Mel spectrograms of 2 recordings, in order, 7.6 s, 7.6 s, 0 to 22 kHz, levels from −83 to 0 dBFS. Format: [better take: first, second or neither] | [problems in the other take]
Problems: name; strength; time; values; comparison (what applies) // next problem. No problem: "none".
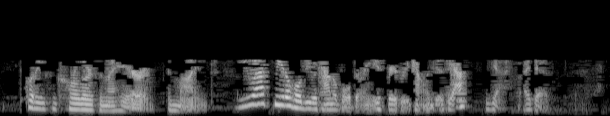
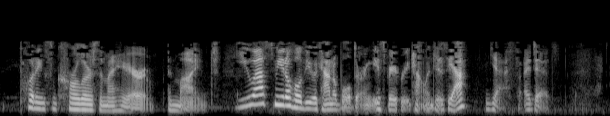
second | garbled, watery; badly; nothing above 3 kHz; slightly in the second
